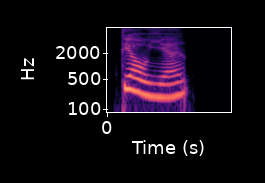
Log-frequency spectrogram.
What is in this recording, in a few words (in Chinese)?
"调研", Chinese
